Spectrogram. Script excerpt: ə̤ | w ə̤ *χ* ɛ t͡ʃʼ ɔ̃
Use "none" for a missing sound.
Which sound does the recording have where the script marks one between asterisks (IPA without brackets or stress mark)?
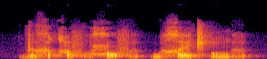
χ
